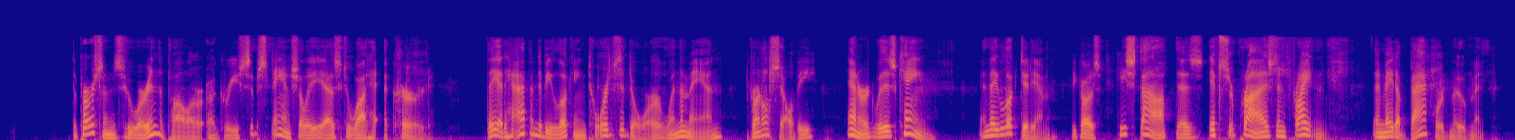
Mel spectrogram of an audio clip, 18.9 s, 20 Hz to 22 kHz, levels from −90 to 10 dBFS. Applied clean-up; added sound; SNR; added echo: neural mask model DeepFilterNet 3.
